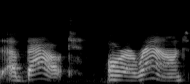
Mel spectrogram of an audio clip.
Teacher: In the words about or around, the first syllable is not stressed. It's not accented, and the letter A sounds like a short U, which is a very common sound for a schwa sound.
